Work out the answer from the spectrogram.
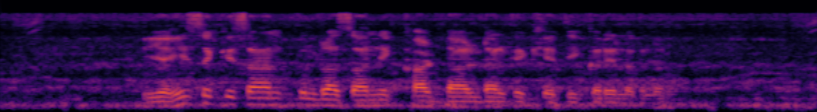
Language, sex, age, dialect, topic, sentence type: Bhojpuri, male, 60-100, Western, agriculture, statement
